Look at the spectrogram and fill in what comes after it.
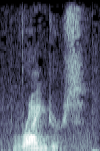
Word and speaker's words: Reinders: Little German, but it's Reinders. – Reinders. – Well, my name is Stephen Reinders.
